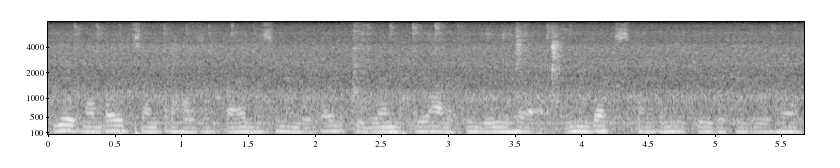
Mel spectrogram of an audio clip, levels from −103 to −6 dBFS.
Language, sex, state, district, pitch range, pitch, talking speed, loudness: Hindi, male, Rajasthan, Bikaner, 115-130 Hz, 120 Hz, 200 wpm, -20 LUFS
